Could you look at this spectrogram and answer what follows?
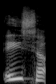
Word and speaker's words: Issa: about uh the director is it Isa Isa Isa Lopez let me pronounce that correctly a Issa is Issa oh I was right the first time Issa uh Lopez wasn't she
